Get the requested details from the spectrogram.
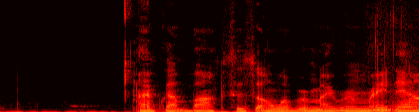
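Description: An older woman talks calmly and close by.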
